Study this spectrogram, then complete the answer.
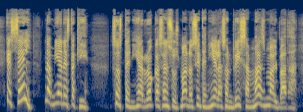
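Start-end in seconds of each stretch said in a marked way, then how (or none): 0.1-1.8 high, startled cry of alarm; frightened cry. Acted. Alice seeing Damián at the window, frightened cry. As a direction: blurt it out in sudden fright. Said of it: "Grité y salté".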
